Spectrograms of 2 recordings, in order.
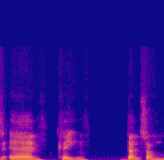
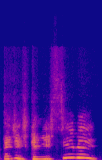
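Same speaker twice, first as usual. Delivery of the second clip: pleading cat; 12 semitones higher than usual. Retold or imitated. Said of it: "he's going".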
